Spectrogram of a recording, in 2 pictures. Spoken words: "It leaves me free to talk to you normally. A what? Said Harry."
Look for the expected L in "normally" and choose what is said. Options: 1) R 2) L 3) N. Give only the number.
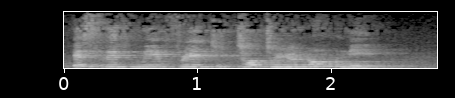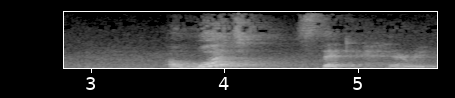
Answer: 3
